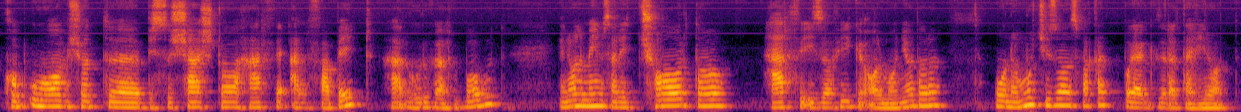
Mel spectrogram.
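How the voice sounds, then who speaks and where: A man with an Afghan Dari accent and a medium-pitched, somewhat dark voice gives a slow language lesson. He repeats each example word twice before translating it.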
